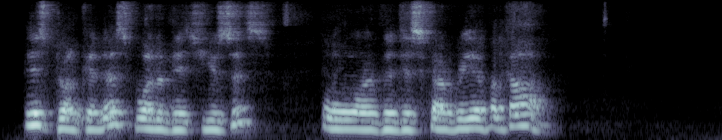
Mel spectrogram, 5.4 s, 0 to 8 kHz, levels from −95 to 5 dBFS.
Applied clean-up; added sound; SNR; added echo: neural mask model DeepFilterNet 3.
